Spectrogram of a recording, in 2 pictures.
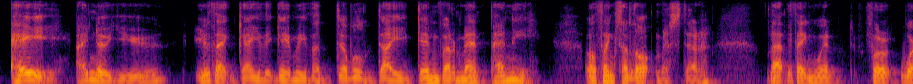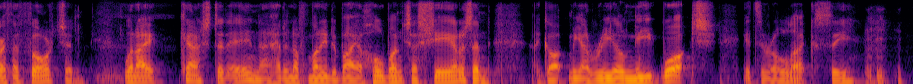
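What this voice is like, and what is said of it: Put-on angry Scottish accent. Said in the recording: “And I have Scottish ... the easiest accent for you ... Angry to... Scottish ... angry make Scotsman sure you do it the angry Scotsman ... Scottish is round, right? It's round ... That was really good”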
